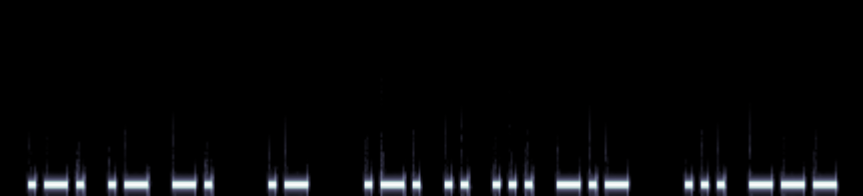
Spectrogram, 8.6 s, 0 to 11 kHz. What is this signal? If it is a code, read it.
Morse code, heard as a keyed tone, about 15 wpm, 700 Hz. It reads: RAN A RISK SO
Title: Sentences from Top 1000 Words - Review Part 4 - 15wpm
